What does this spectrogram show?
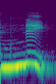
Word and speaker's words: nez: Un nez, voilà le nez, un nez. Alors EZ je la prononce quoi? Je la prononce E.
